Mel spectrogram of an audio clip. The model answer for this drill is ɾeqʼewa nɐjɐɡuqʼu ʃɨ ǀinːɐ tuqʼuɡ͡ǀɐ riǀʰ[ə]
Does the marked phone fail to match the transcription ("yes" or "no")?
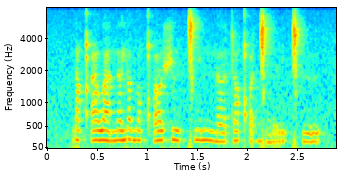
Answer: yes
